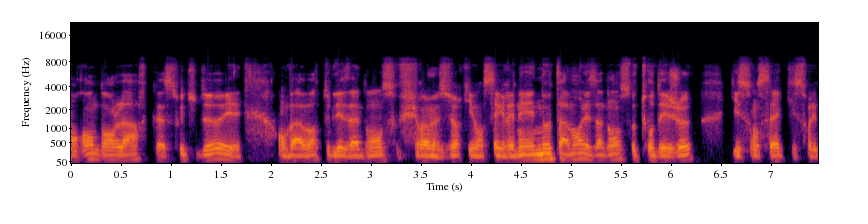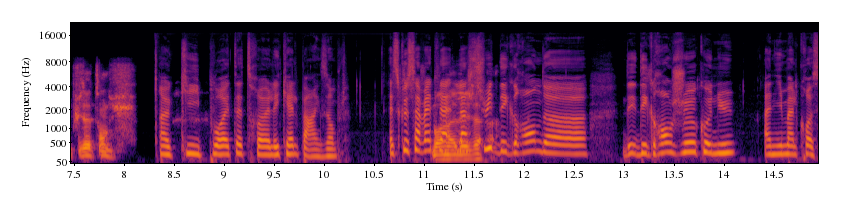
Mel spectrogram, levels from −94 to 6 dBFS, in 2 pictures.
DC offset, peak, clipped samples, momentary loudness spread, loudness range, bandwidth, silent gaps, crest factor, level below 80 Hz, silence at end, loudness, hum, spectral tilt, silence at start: under 0.1%; -10 dBFS; under 0.1%; 8 LU; 2 LU; 17 kHz; none; 16 dB; -62 dBFS; 0 s; -25 LUFS; none; -4.5 dB/octave; 0 s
